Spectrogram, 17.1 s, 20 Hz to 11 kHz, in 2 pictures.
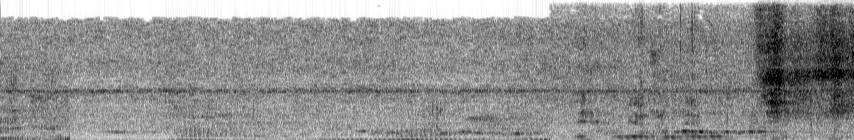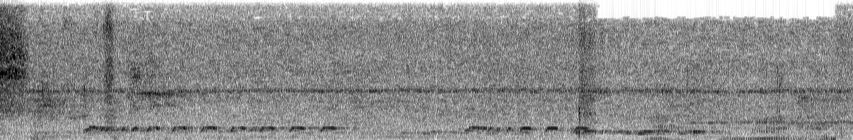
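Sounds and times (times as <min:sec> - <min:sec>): animal pulsing call: 0:00.0 - 0:05.6, 0:14.4 - 0:17.0.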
